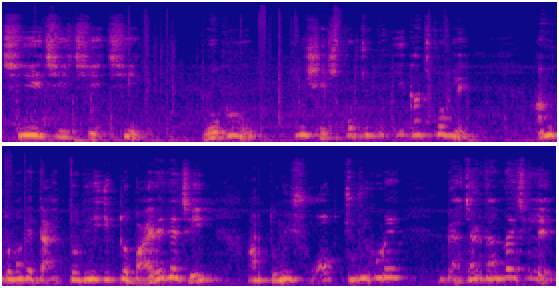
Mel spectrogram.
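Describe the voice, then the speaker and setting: A man's voice: sits high, expressive, normal speed, darkish tone. A man voicing a stern, indignant village landlord in a cartoon, imperious and exclamatory. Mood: outraged. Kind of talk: cartoon voice acting.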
